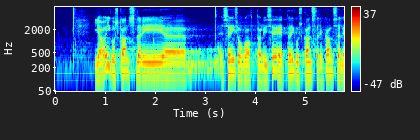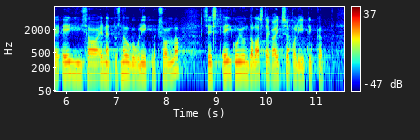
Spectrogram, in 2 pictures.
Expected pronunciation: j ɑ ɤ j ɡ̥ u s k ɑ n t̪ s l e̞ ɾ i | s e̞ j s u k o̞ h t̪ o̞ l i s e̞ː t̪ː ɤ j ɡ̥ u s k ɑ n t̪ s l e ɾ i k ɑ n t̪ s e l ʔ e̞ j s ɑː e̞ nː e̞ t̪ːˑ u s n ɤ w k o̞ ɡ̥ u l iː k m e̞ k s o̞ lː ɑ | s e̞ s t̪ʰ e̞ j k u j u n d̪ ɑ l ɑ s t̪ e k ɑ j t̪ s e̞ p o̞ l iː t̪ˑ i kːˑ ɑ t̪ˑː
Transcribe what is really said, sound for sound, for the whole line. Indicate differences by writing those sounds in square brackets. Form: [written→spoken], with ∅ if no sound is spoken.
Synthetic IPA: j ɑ ɤ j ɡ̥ u s k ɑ n t̪ s l e̞ ɾ i | s e̞ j s u k o̞ h t̪ o̞ l i s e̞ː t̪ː ɤ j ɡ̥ u s k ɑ n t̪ s l e ɾ i k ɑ n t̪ s e l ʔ e̞ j s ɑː e̞ nː e̞ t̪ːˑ u s n ɤ w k o̞ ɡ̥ u l iː k m e̞ k s o̞ lː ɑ | s e̞ s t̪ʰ e̞ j k u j u n d̪ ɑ l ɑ s t̪ e k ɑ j t̪ s e̞ p o̞ l iː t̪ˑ i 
